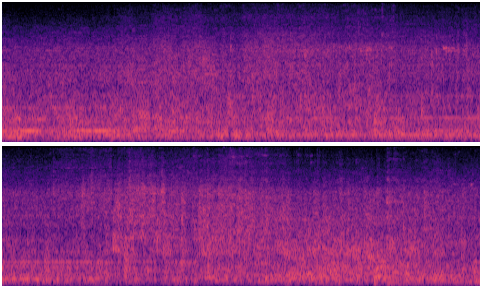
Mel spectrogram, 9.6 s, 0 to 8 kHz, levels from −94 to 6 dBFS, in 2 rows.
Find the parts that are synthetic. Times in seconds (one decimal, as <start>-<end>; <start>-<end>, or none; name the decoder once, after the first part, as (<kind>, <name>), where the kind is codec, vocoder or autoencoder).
4.1-4.8 (vocoder, BigVGAN v2)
